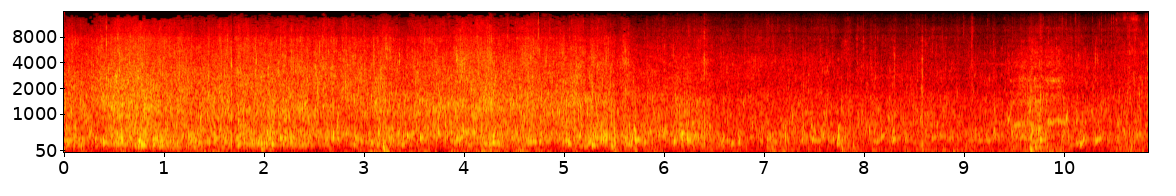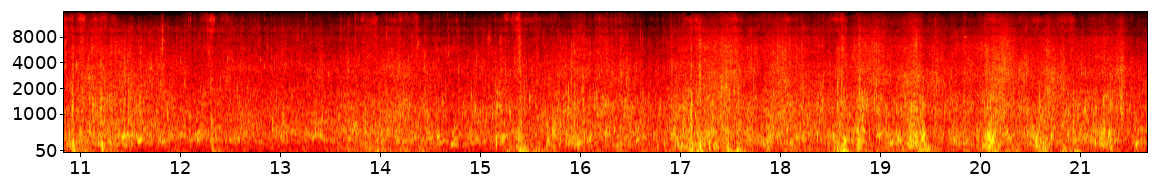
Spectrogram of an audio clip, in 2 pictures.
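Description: River water rushing steadily, with wind buffeting the microphone in gusts that grow stronger in the second half.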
